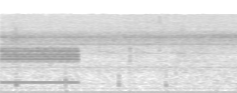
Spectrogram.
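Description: In Grand Theft Auto IV, a phone gives a short electronic ring tone at the start that then cuts off, leaving faint ticks over a steady low hum.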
